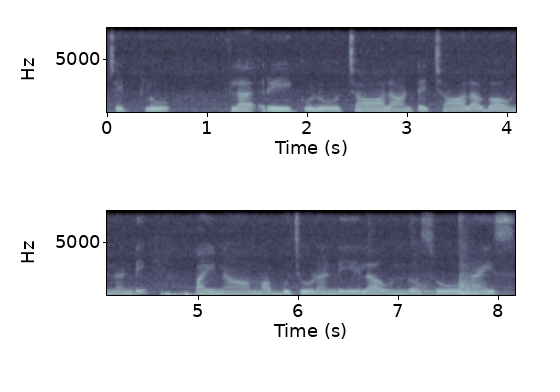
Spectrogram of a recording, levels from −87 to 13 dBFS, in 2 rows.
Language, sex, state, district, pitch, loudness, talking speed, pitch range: Telugu, female, Andhra Pradesh, Guntur, 185 Hz, -19 LUFS, 90 wpm, 180-195 Hz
